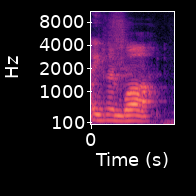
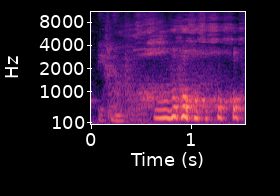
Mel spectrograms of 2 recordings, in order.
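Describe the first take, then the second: First: The name is said in a plain voice. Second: The name is said in a posh voice. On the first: The speaker calls it wrong. "not Evelyn Waugh" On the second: The speaker calls it right. "Like that"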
